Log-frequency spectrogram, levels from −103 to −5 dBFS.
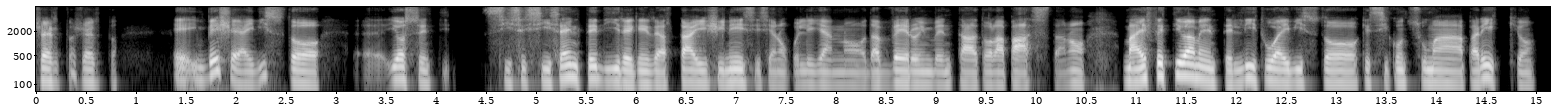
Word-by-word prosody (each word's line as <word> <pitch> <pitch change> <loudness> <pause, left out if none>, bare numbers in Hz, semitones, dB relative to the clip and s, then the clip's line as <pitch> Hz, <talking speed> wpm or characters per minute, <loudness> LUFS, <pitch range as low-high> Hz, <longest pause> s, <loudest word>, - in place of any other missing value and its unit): Certo, 125 +8 -1
certo 115 -5 -7 0.5
e - - -2
invece 180 - +1
hai 105 -1 -1
visto 110 -6 0 0.4
ehm, - - -20
io 135 - +2
ho - - +4
senti 110 -3 -8 0.3
si 110 - -8
si 120 +3 -5
si 120 +1 -3
sente 140 +2 +3
dire 120 -3 +2
che 105 +1 -1
in 105 -1 +1
realtà 110 +2 +3
i 110 -1 +1
cinesi 110 0 -1
siano 100 -1 -9
quelli 105 0 -7
che 105 - -4
hanno 100 0 -6
davvero 105 +1 +1
inventato 100 -1 -2
la 100 0 +2
pasta, 95 - -1
no, 105 -1 -5 0.4
ma 120 0 +6
effettivamente 145 -6 +5
lì 120 +6 0
tu 130 +1 0
hai 110 -2 +4
visto 110 -1 -1
che 115 - -9
si 110 0 -7
consuma 110 -1 -1
parecchio? 110 -5 -2
110 Hz, 155 wpm, -24 LUFS, 105-120 Hz, 0.5 s, ma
